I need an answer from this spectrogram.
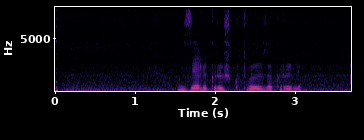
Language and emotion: Russian, neutral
